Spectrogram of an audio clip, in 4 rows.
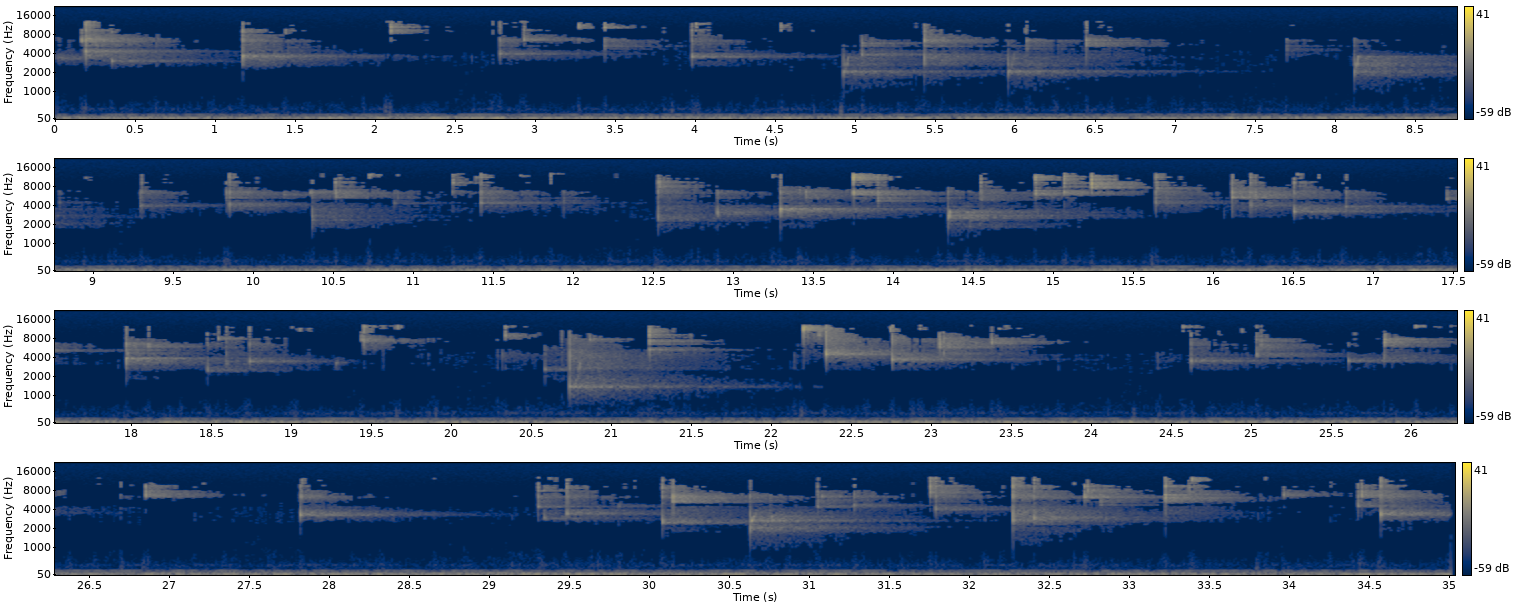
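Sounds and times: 
underground cave nature ambience: 0.0 - 35.0.

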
